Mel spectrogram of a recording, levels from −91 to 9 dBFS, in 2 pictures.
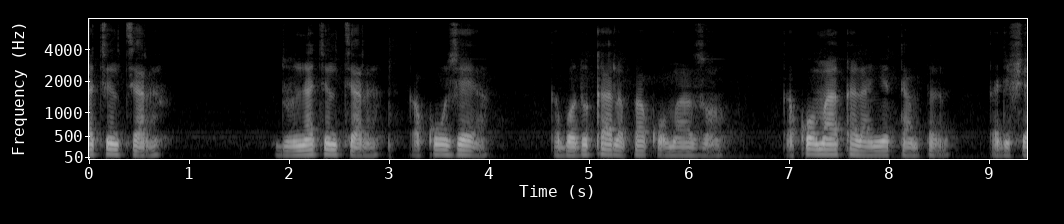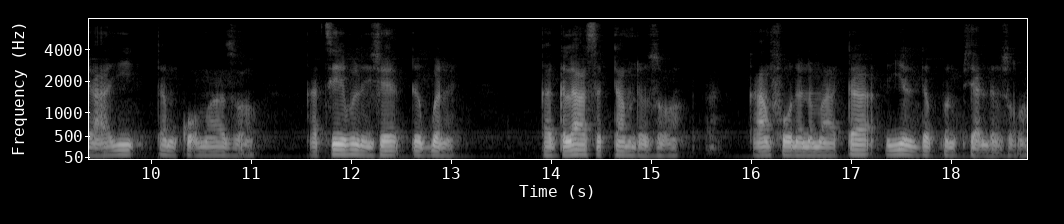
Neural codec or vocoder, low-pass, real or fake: none; 7.2 kHz; real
